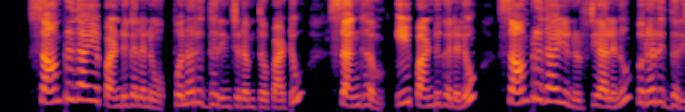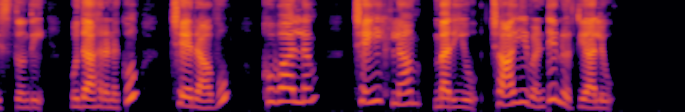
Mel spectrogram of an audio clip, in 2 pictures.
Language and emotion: Telugu, neutral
